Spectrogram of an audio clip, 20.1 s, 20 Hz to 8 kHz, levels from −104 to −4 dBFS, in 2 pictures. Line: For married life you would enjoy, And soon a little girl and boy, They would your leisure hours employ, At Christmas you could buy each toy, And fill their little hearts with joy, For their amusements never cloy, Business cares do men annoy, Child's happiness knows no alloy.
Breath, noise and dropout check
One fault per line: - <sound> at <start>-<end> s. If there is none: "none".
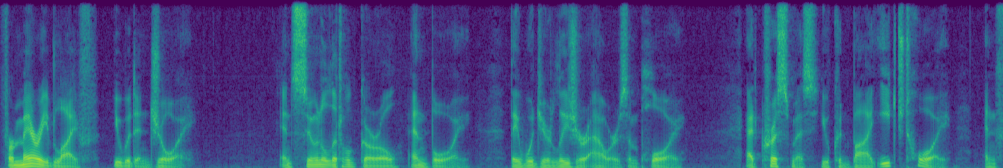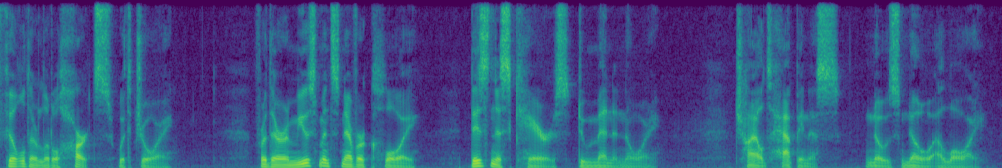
- dropout at 9.0-9.0 s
